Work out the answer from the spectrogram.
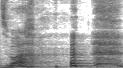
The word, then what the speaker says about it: Johari: Il y a notre compositeur, arrangeur, directeur vocal, Zohar Rajao Bellisson. Donc ça s'écrit Johari, mais ça se dit Zohar.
